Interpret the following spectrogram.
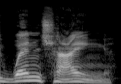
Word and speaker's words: Wenchang: It'd be Wenchang, with A and G being pronounced closer to long.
